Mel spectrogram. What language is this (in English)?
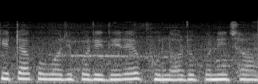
Nepali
